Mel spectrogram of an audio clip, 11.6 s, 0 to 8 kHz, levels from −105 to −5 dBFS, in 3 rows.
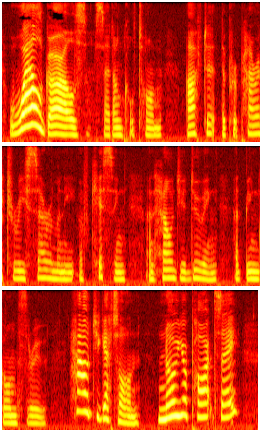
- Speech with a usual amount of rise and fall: No, wide, 6.7 semitones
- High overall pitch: No, medium, 170 Hz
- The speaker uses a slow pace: No, average, 160 wpm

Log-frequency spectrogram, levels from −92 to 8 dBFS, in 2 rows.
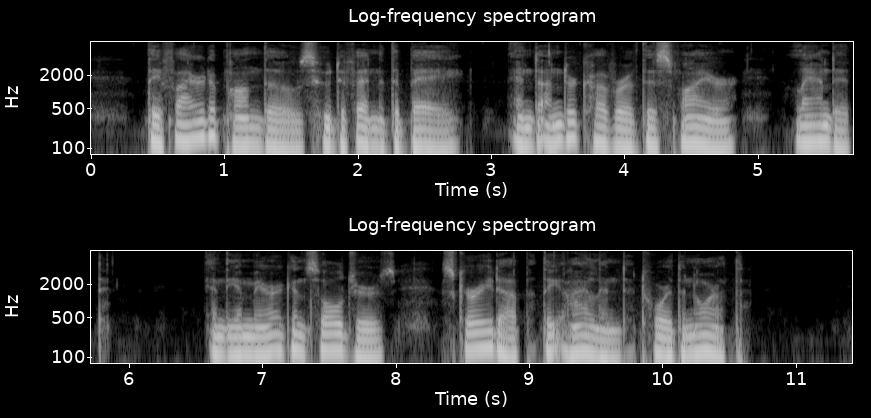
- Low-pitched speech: Yes, low, 115 Hz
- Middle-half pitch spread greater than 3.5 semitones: No, average, 2.8 semitones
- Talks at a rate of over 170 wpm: No, average, 140 wpm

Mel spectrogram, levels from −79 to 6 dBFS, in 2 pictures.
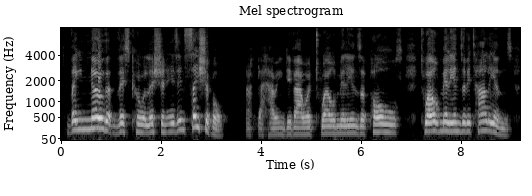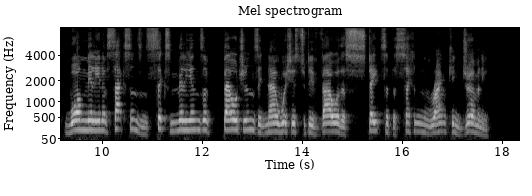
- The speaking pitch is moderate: Yes, medium, 180 Hz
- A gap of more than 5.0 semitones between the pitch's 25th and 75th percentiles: Yes, wide, 5.6 semitones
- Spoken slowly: Yes, slow, 130 wpm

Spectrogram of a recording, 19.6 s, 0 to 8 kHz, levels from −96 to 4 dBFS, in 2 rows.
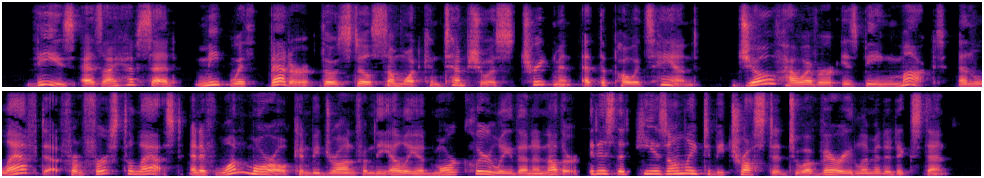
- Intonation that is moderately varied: No, wide, 8.1 semitones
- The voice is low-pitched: No, high, 195 Hz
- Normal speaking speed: Yes, average, 175 wpm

